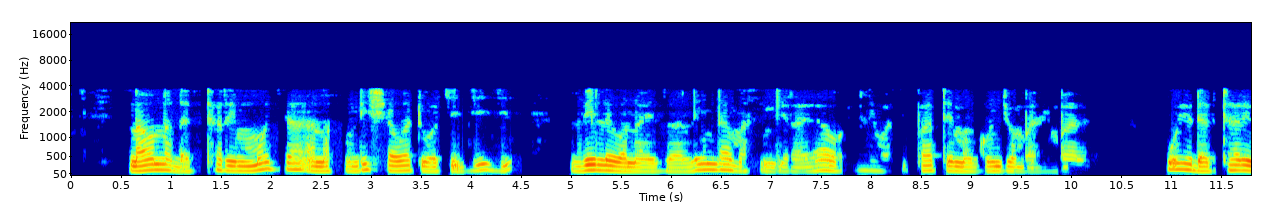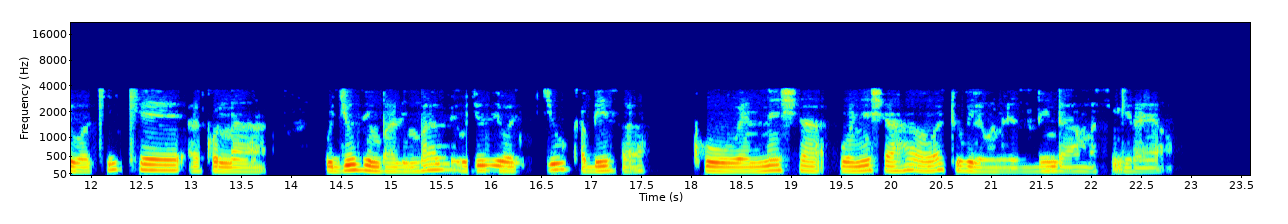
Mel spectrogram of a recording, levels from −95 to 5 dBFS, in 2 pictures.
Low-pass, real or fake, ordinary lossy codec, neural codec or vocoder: 3.6 kHz; real; AAC, 32 kbps; none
